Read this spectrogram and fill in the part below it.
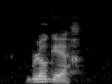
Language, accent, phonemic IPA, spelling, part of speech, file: French, France, /blɔ.ɡœʁ/, blogueur, noun, LL-Q150 (fra)-blogueur.wav
- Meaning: blogger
